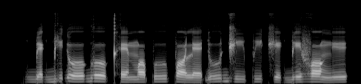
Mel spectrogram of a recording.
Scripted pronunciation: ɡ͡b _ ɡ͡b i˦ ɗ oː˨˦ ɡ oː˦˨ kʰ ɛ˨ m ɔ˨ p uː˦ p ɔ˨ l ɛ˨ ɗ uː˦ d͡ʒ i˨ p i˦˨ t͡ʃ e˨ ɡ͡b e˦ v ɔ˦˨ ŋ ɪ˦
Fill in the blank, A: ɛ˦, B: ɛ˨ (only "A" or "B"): B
